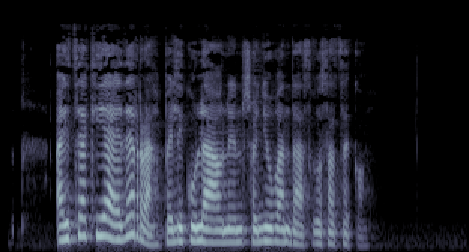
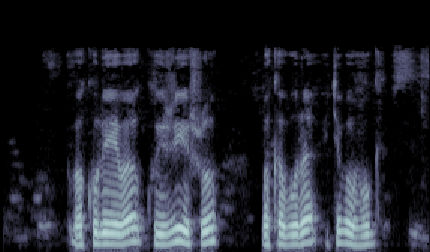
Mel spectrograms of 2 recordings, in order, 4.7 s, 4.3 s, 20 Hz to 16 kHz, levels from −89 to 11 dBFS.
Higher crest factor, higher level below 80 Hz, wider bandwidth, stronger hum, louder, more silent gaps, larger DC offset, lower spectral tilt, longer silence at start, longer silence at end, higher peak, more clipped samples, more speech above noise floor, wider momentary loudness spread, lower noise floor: about the same, 18 dB vs 14 dB; second, -76 dBFS vs -56 dBFS; first, 11 kHz vs 8 kHz; neither; second, -22 LUFS vs -16 LUFS; neither; neither; second, -5 dB/octave vs -7.5 dB/octave; second, 0.55 s vs 0.7 s; first, 1.05 s vs 0.15 s; second, -6 dBFS vs -2 dBFS; neither; first, 53 dB vs 30 dB; about the same, 11 LU vs 10 LU; first, -75 dBFS vs -46 dBFS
